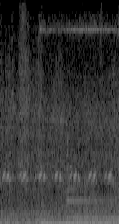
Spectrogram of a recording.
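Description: A cricket chirping in a steady, even rhythm, about three to four chirps a second, with soft, low sustained film-score music coming in about a second in.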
